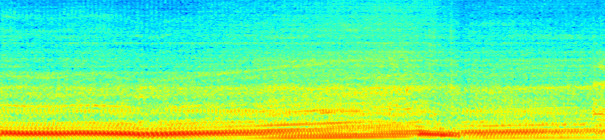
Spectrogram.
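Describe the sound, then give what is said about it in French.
A four-cylinder motorcycle engine runs on one cylinder only, the other three without spark plugs. It gives a loud, low, steady throbbing drone with slight shifts in pitch and a brief dip near the end. “C'était le bruit d'un monocylindre, malheureusement. Il y avait qu'un cylindre.”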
